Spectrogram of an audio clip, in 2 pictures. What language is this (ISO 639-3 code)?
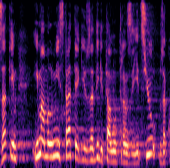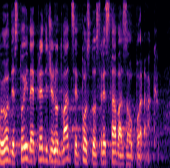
hrv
